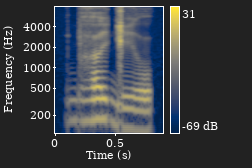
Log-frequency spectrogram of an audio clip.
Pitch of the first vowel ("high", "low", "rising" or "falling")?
high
